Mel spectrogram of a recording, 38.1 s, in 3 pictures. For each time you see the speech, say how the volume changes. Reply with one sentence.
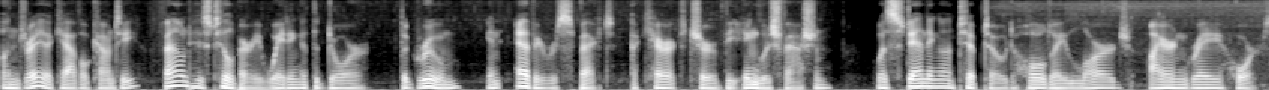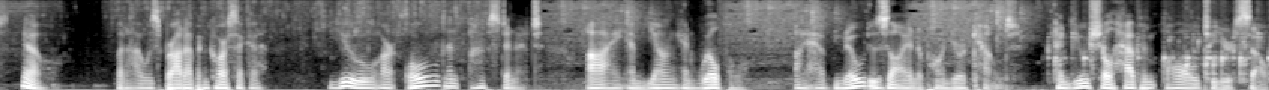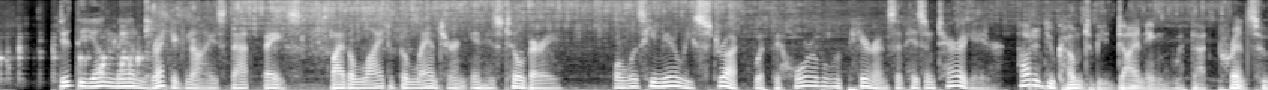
The speech can be heard from 0.0 to 15.3 s, at a steady volume; and from 15.9 to 38.0 s, at a steady volume.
